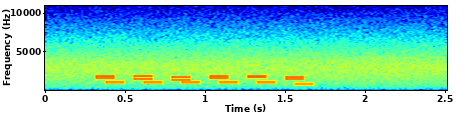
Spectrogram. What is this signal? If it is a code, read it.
Multi-frequency trunk signalling (R2, with the far end's replies), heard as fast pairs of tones, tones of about 120 ms. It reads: 984905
